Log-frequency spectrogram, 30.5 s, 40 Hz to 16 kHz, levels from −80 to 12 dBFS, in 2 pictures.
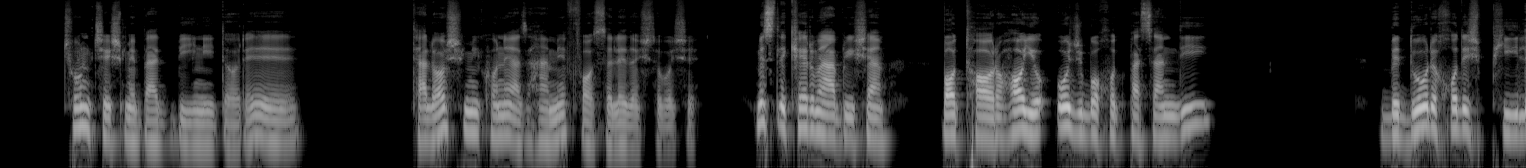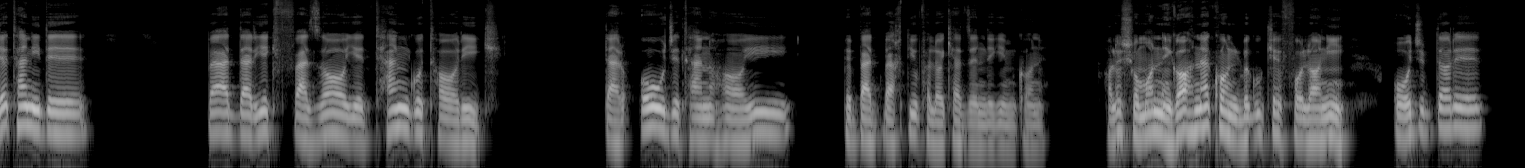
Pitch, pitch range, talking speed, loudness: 130 Hz, 115-155 Hz, 95 wpm, -23 LUFS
